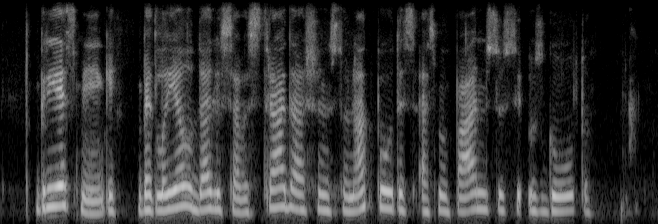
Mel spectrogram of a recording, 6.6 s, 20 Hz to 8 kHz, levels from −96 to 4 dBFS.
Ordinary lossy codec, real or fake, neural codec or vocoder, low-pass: Opus, 32 kbps; real; none; 7.2 kHz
